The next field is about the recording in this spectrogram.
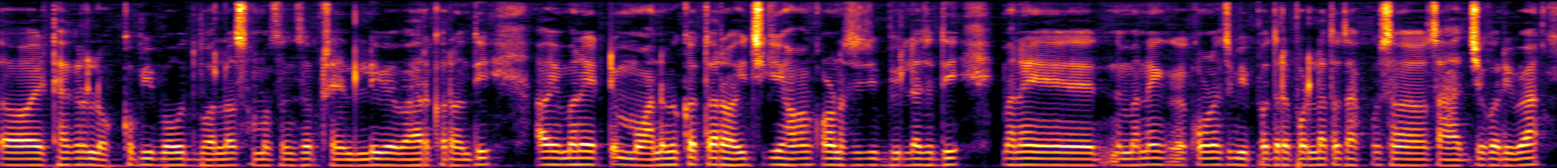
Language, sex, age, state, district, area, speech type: Odia, male, 18-30, Odisha, Kendujhar, urban, spontaneous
